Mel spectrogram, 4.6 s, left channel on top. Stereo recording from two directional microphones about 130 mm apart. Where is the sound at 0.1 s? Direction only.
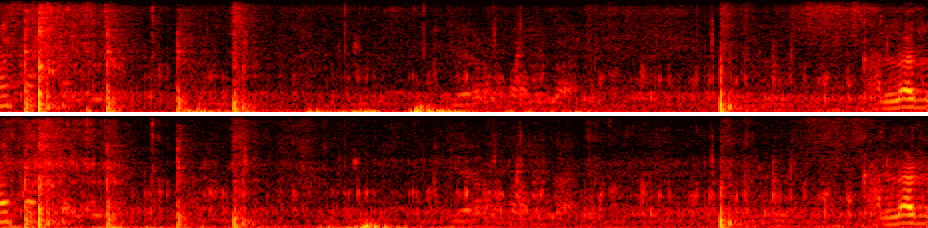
20° right (ahead or behind).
